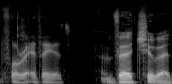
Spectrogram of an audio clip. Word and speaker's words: Virtua: Virtua, that's how you say it. I'll get told off for saying What are you saying, virtual?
